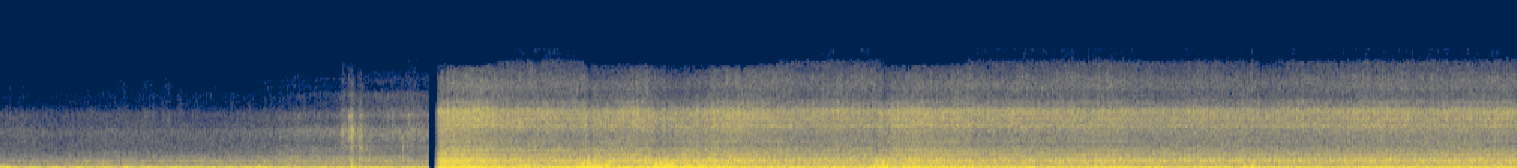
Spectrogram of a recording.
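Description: A docked water ferry's engine idling with a steady low hum. About six seconds in, the sound cuts to a loud, steady rushing of wind and river water, with a low engine rumble underneath.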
